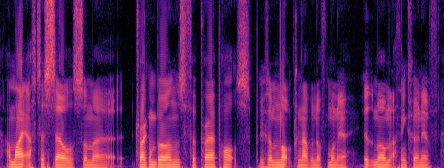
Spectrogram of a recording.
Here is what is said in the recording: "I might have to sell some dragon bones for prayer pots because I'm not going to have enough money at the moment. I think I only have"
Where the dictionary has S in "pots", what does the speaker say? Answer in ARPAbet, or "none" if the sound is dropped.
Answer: S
